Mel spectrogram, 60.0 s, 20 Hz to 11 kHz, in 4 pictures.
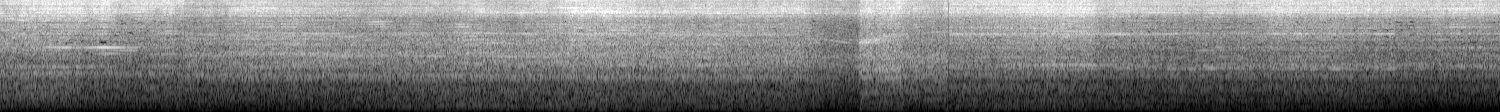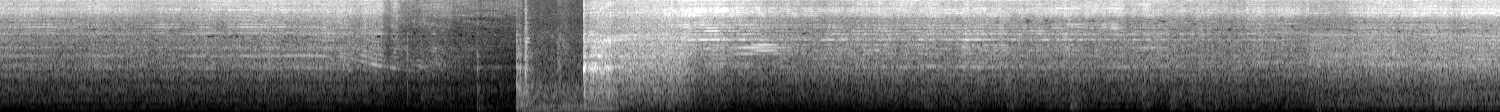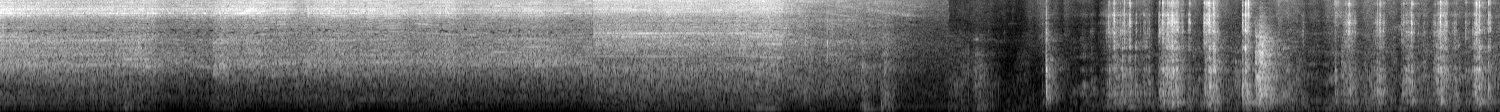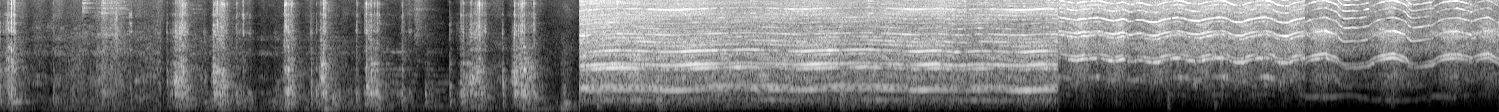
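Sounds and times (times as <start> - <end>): circular saw cutting wood: 0.0 - 39.6, 40.8 - 59.9
hand tool scraping wood: 38.6 - 50.9.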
